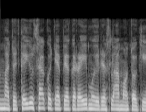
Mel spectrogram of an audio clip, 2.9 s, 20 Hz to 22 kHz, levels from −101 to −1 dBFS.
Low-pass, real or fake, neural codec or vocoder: 10.8 kHz; fake; vocoder, 24 kHz, 100 mel bands, Vocos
